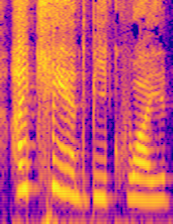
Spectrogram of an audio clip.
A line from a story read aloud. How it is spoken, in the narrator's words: screamed Wilbur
